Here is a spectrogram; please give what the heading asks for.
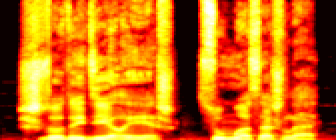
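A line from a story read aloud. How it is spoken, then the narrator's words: Shouted. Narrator (Russian): закричал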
